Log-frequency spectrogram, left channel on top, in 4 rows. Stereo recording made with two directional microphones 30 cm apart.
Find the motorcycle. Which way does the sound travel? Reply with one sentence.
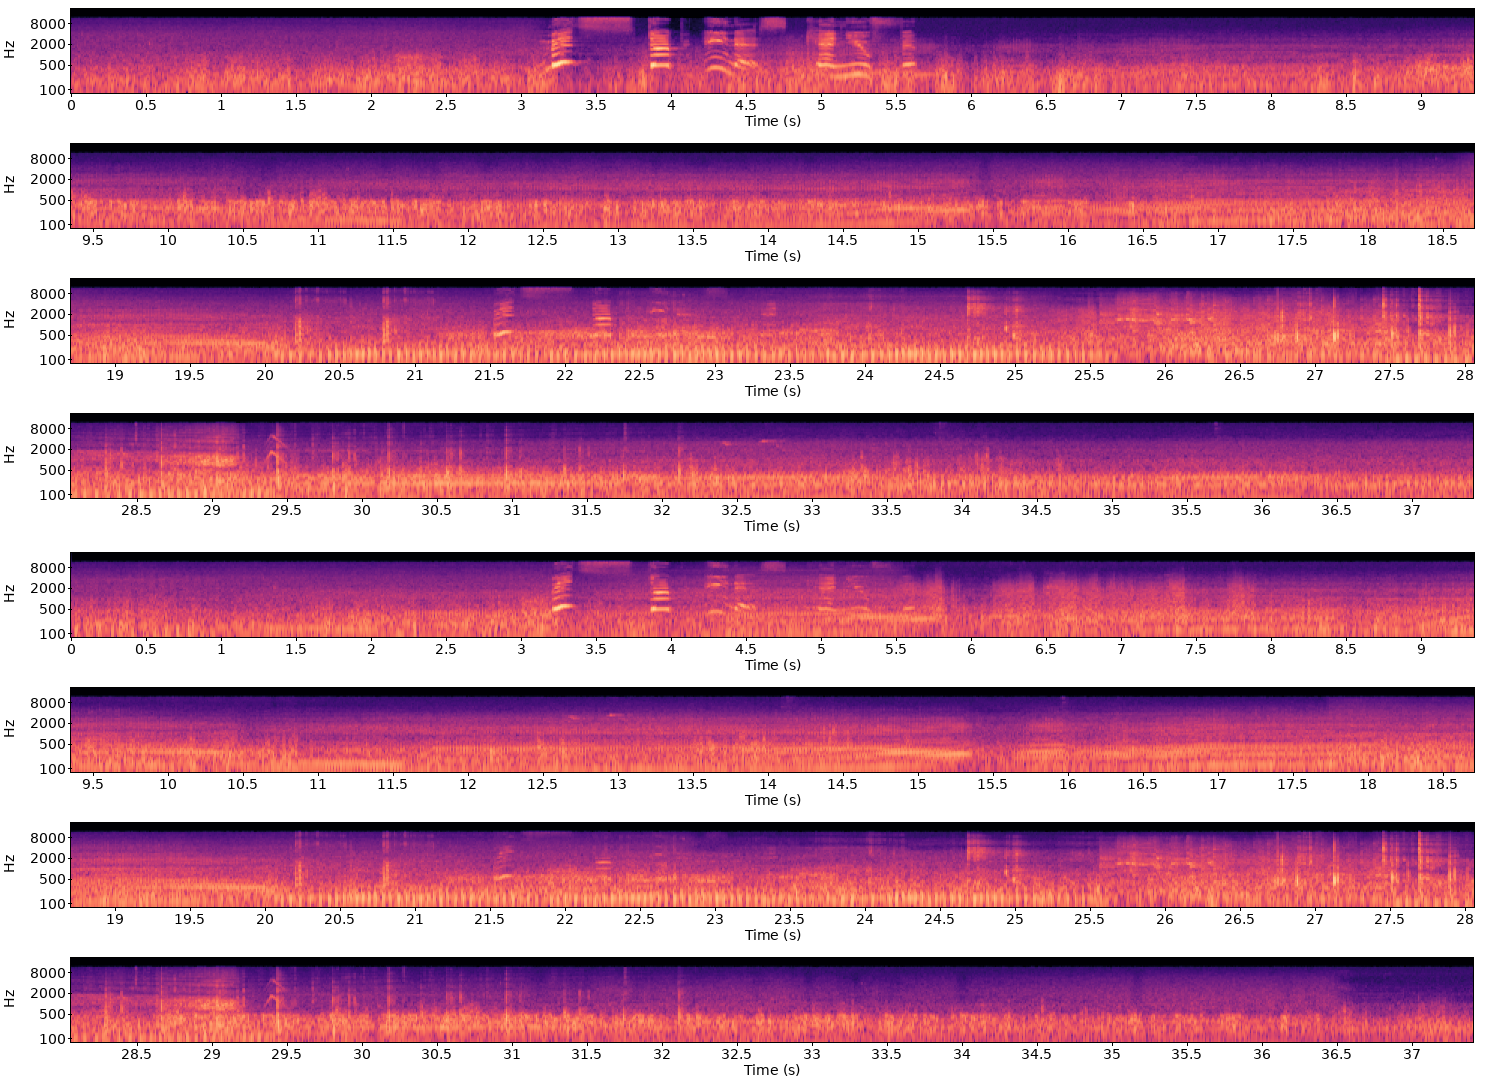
In this clip you hear the motorcycle travel towards the left.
